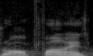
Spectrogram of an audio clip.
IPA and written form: reɪf ˈfaɪnz (Ralph Fiennes)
